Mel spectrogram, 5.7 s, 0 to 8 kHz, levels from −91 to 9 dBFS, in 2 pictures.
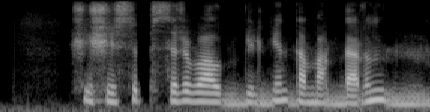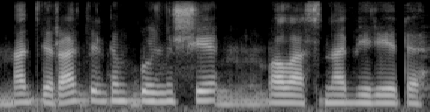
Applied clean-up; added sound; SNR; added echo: neural diffusion model UNIVERSE++.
